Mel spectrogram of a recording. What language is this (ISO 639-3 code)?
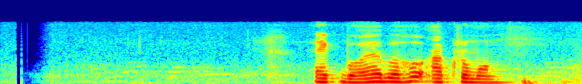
ben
